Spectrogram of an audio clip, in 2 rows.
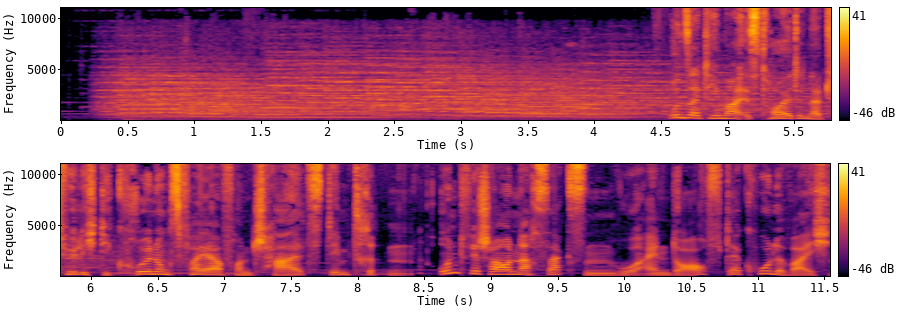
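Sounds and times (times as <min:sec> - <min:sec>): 
church bells ringing: 0:00.0 - 0:09.2
speech: 0:04.6 - 0:11.5.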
